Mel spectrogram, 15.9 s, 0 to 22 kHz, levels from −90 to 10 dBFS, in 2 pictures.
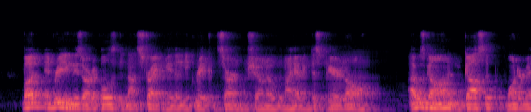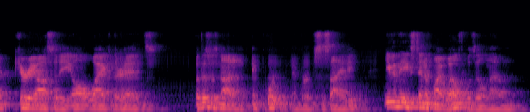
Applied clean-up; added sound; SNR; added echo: neural separator model SepFormer DNS4.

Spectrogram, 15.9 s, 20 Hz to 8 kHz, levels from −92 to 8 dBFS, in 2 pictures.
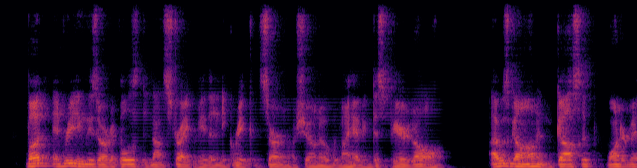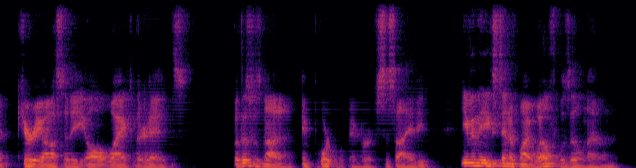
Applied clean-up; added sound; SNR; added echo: neural mask model DeepFilterNet 3.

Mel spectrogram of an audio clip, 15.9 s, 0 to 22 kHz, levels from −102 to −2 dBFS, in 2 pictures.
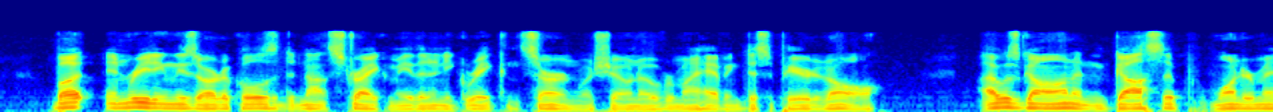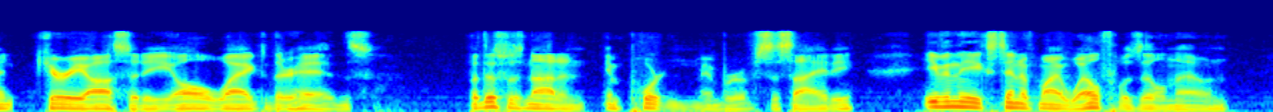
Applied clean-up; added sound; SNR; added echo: none; none; none; none.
